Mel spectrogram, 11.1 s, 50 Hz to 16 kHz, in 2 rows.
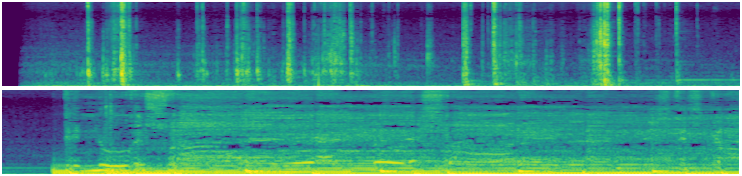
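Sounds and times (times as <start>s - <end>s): faint steady hum: 0.2s - 11.0s
cassette clicking and rattling: 0.6s - 5.3s
low steady rumble: 5.3s - 11.0s.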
